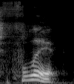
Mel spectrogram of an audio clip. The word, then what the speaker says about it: Phlip: It is flip, like a backflip, but it's spelled with a PH instead of an F, because I thought that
